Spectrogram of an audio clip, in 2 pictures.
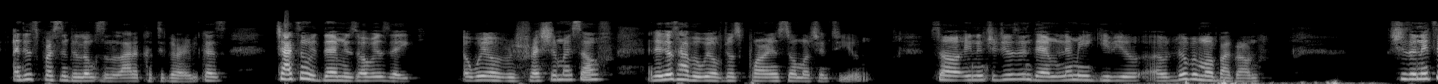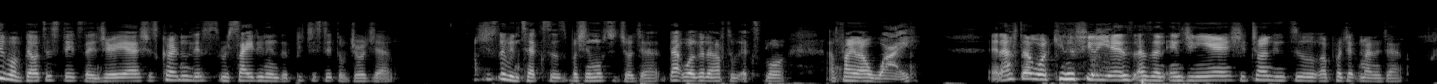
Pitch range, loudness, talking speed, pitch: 160-200 Hz, -24 LUFS, 205 wpm, 175 Hz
